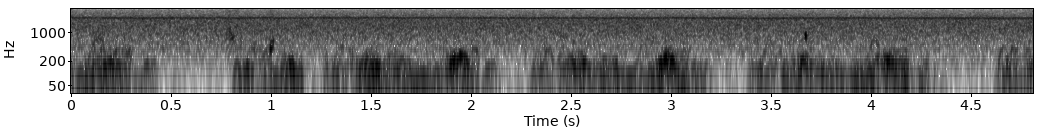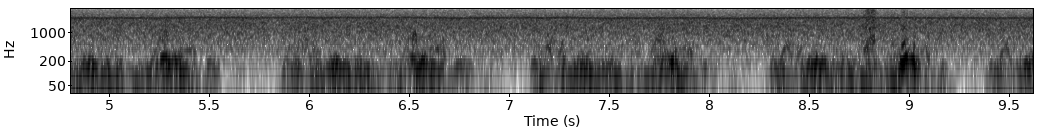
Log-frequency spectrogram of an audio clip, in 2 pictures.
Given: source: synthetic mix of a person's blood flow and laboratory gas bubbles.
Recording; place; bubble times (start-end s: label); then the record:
Doppler ultrasound of blood flow; precordium
0.76-0.84 s: bubbles
0.95-1.05 s: bubbles
3.63-3.71 s: bubbles
8.76-8.86 s: bubbles
From the record:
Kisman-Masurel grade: 123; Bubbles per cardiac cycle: 1 to 2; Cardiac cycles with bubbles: 10 to 50%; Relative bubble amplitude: loud (0.450 to 0.775); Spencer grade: 2 (many but less than half of the cardiac periods contain bubble signals, singularly or in groups); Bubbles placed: only in the low amplitude regions of the cardiac cycle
